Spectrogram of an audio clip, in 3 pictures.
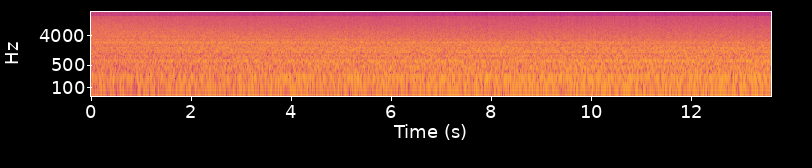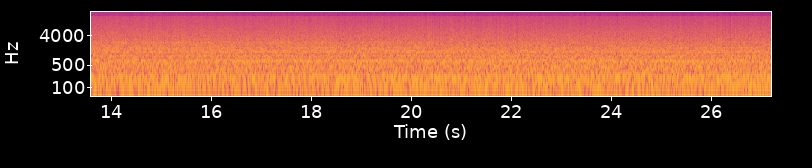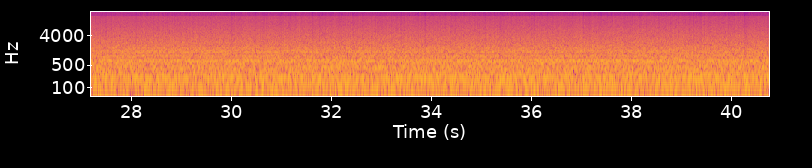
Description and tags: Very Much Distortion
40 Seconds of pure distortion. Nothing more to say. A bit of a mistake happened, while playing with Audacity.
distortion, much, very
